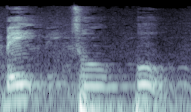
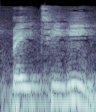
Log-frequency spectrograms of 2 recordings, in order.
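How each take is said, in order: First: The word ends with 'u' vowels: beituhu. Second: The word ends with 'i' vowels: beitihi. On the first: The speaker calls it wrong. "Not Beituhu" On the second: The speaker calls it right. "Beitihi. Not Beituhu"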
